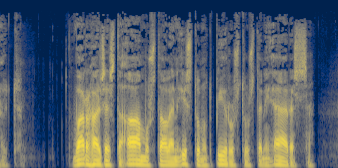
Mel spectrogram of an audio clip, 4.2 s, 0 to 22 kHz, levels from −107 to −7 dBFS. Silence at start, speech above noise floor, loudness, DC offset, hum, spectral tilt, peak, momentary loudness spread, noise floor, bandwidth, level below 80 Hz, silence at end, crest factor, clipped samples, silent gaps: 0 s; 52 dB; -17 LUFS; under 0.1%; none; -5.5 dB/octave; 0 dBFS; 11 LU; -68 dBFS; 15.5 kHz; -34 dBFS; 0.3 s; 18 dB; under 0.1%; none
